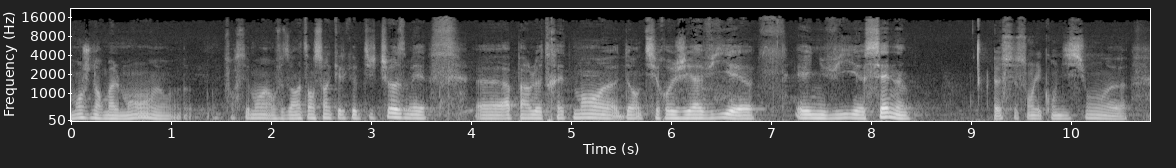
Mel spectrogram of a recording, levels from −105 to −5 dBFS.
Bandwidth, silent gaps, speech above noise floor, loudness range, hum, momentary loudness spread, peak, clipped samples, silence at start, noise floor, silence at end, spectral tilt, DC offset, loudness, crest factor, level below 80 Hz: 16 kHz; none; 28 dB; 4 LU; none; 13 LU; -8 dBFS; under 0.1%; 0 s; -54 dBFS; 0 s; -6 dB/octave; under 0.1%; -27 LUFS; 20 dB; -56 dBFS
